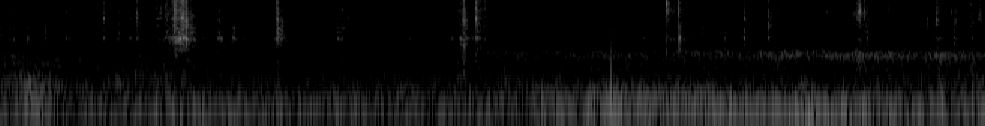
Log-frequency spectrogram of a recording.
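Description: Faint, scattered clicks of small metal lock parts being handled, as the cam plate is fitted back onto a combination cam lock's cylinder and set in position.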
